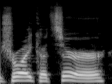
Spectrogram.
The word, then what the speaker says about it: Troy Kotsur: But and then Troy Kotsur, I believe that's how you pronounce his name, picked up the Oscar for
